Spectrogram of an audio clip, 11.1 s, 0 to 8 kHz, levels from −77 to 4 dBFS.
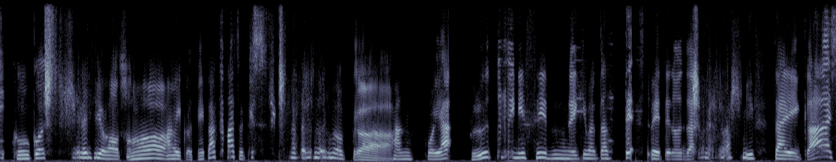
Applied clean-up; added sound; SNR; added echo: neural diffusion model UNIVERSE++.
